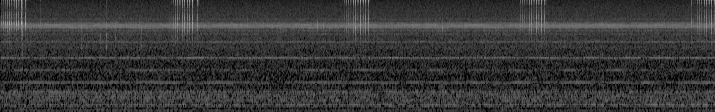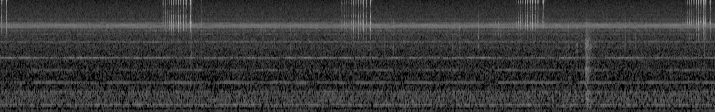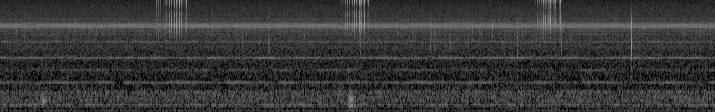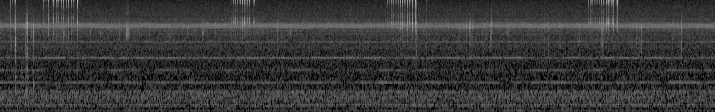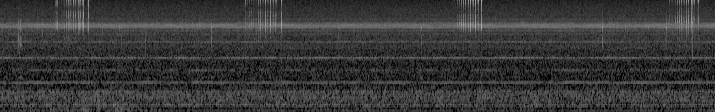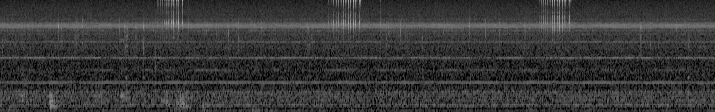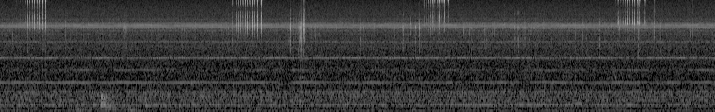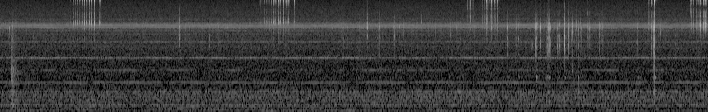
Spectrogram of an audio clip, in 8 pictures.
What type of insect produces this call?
orthopteran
